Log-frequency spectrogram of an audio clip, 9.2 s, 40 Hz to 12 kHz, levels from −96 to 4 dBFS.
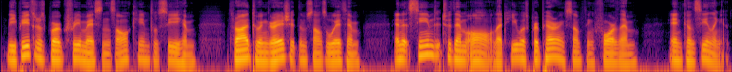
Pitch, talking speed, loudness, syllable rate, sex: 105 Hz, 195 wpm, -20 LUFS, 5.9 syllables/s, male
